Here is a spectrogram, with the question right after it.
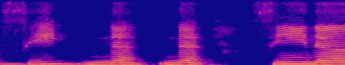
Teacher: नून के ऊपर सिर्फ जबर है, इसके जबर को लंबा नहीं करेंगे, जबड़े को नहीं हिलाएंगे, सिर्फ जबान हिलानी है, नून के मखरज से हटानी है।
